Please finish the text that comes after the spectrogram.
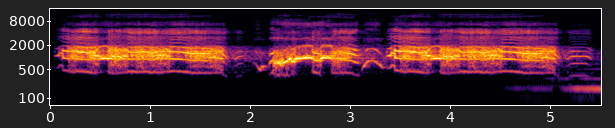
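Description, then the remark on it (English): A woman lets out three long, piercing, blood-curdling screams from her throat to her diaphragm in an empty parking lot around 6:40 to 6:45 p.m. Each is loud and strained at full force, with short breaks between them and no talking. “Have you ever heard a woman not just scream, but she is screaming straight from every inch of her throat to her diaphragm?”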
